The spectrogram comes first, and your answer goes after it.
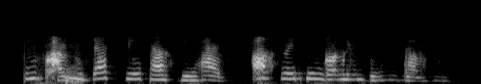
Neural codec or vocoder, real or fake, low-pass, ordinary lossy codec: codec, 24 kHz, 1.5 kbps, HILCodec; fake; 3.6 kHz; AAC, 32 kbps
